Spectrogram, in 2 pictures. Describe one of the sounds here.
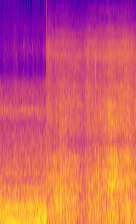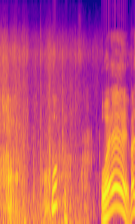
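A snow scooter slides and hisses over snow.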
